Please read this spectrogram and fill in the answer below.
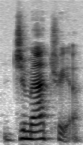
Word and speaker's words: gematria: about they do with the bible yeah um gematria i think is how you pronounce it g-e-m-a-t-r-i-a um it says each hebrew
